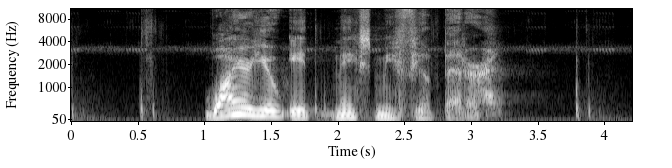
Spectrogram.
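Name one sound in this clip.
A young man speaks with surprise, close by.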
